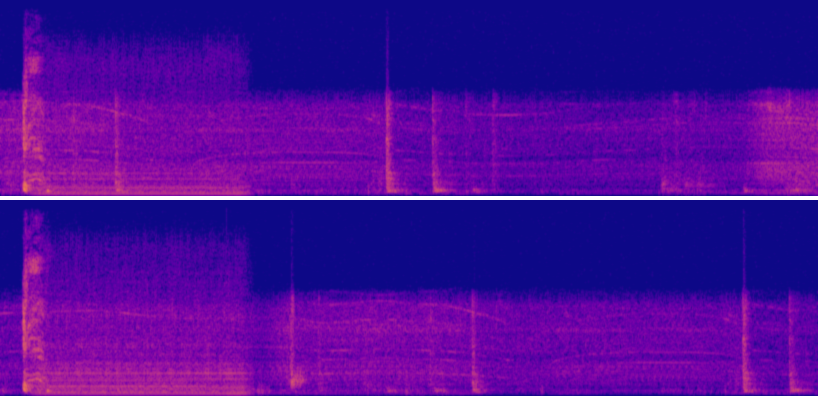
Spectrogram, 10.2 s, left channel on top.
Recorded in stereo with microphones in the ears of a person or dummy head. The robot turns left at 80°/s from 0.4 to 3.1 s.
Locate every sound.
0.3 s a cough: 10° right (ahead or behind), 0.9 m; by 0.7 s 35° right (ahead or behind), 0.9 m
